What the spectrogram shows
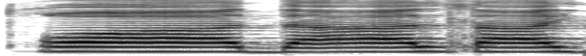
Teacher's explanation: جو زبان کی نوک ہوتی ہے، جب وہ سامنے والے جو اوپر کے دانت ہیں ان کے اندر والی جڑ کے ساتھ ہم لگاتے ہیں تو طا ادا ہوتا ہے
